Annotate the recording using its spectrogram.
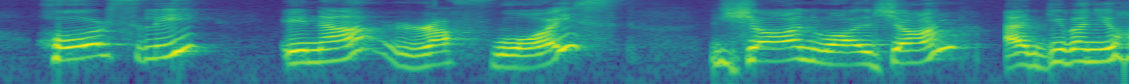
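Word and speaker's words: Jean Valjean: in a rough voice jean walljohn i've given you how to pronounce it to be pronounced as jean wall john that's the name of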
